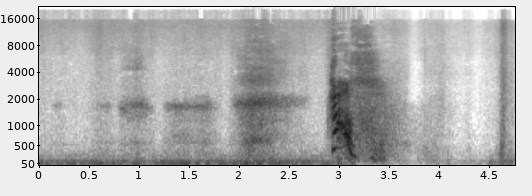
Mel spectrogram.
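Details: A girl sneezing: brief in-breaths build up, then one sharp explosive sneeze with a quick tail, in a quiet room.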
